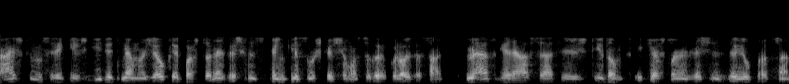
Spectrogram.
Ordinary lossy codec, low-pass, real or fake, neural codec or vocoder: AAC, 32 kbps; 3.6 kHz; fake; codec, 44.1 kHz, 2.6 kbps, SNAC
